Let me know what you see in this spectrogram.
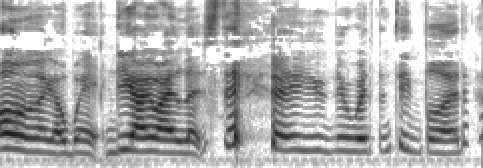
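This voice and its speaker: A woman with a high pitch speaks at a very slow pace, her loudness swinging widely, in a dry recording with no echo. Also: ordinary pitch variation, quiet background. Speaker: vlogger after dental surgery. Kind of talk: casual vlog chat. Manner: loopy, slurred anesthesia-high speech. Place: home room. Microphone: phone near.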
